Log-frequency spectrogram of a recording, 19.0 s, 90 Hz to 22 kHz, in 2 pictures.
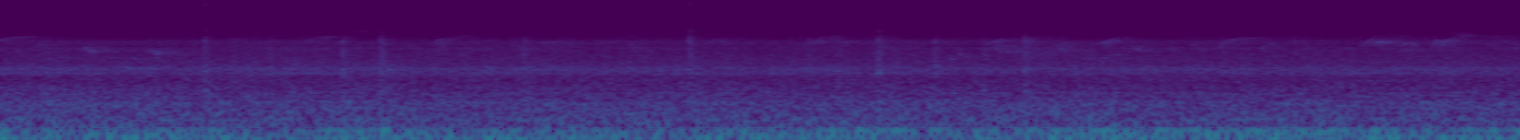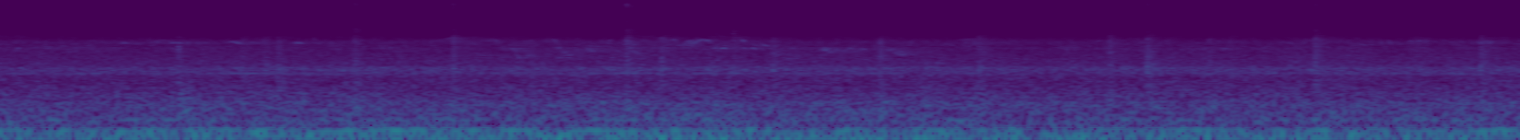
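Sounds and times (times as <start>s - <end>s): rain: 0.0s - 19.0s.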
